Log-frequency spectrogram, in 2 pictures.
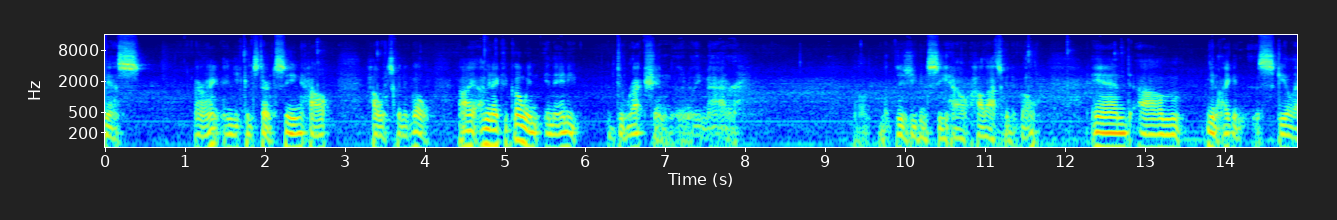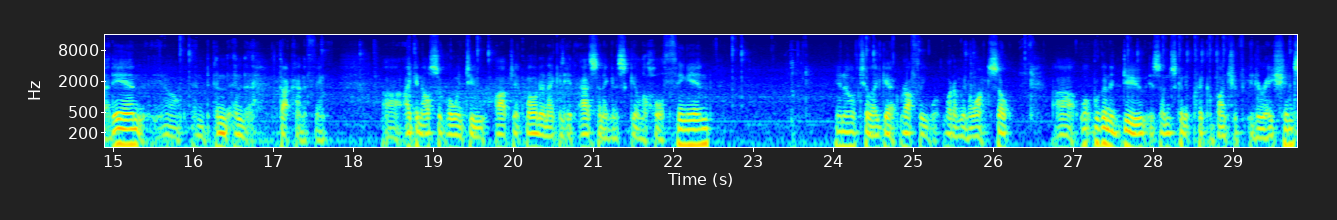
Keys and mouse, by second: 2.2 middle click, 2.6 click, 4.7-6.5 drag, 6.5-12.0 middle drag, 13.8 s, 14.0 middle click, 18.7 Tab, 20.5 s, 23.4 s, 25.1 click.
